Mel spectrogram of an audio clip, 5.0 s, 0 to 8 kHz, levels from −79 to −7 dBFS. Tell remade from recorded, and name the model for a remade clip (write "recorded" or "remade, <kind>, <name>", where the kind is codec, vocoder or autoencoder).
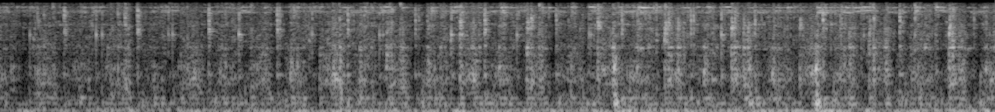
recorded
